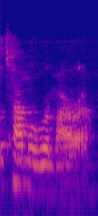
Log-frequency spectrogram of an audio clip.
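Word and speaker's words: Tamuramaro: no Tamu Ramaro.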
